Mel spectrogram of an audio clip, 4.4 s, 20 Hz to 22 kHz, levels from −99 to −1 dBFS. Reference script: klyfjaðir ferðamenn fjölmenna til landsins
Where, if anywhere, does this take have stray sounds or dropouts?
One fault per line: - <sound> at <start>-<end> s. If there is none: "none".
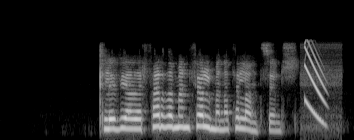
- chirp at 3.8-4.1 s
